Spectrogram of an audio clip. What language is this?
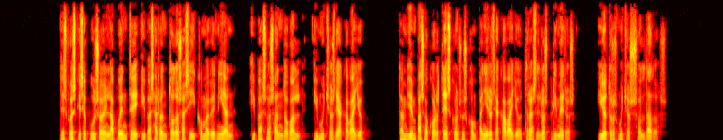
Spanish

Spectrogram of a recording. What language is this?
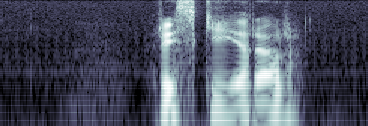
Swedish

